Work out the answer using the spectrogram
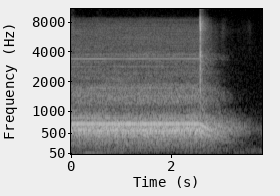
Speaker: you can listen how much noisy this power inverter is there is no load running at this time but still its fan is running at full speed so that means there is no built-in automatic fan control system in this power inverter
